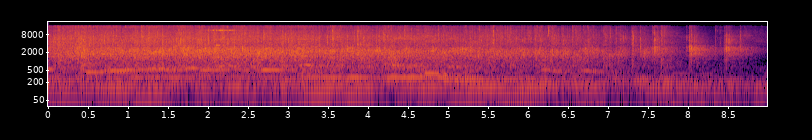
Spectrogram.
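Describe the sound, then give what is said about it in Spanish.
Loud, steady applause for the Lord from an audience fills the whole stretch, a dense wash of clapping with faint sustained tones underneath, tapering slightly toward the end. “Aleluya, un aplauso fuerte al Señor.”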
